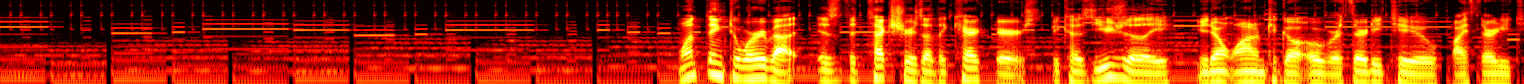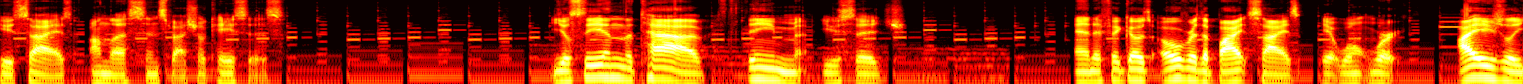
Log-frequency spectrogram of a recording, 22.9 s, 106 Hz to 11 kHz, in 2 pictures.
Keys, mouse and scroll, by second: 0.4 click, 2.0 shift+click, 2.3 click, 2.5 Tab, 2.6 Tab, 2.9 click, 4.0-4.7 scroll down 2, 4.3 z, 4.9 scroll up 3, 6.0 middle click, 8.3 middle click, 10.4 click, 10.8 click, 12.2 scroll down 3, 12.7-13.5 scroll down 4, 13.5-13.8 scroll down 1, 14.2-14.8 scroll down 2, 14.8 click, 15.2-16.1 scroll down 2, 16.5 click, 17.6 click, 22.1 click.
